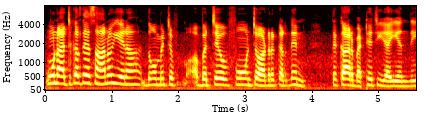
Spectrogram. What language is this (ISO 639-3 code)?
doi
